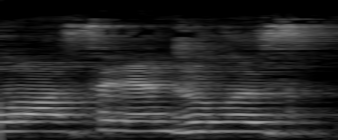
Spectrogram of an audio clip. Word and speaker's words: Los Angeles: On the Los Angeles Lakers. That's a hard G. Los Angeles Lakers could be. That's a hard fucking G.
